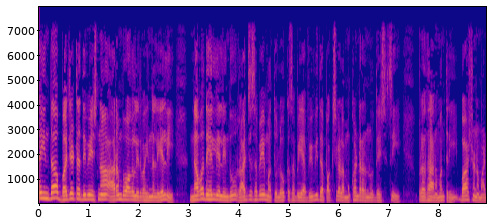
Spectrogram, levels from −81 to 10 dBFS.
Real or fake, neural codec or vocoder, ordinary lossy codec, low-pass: real; none; none; 7.2 kHz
